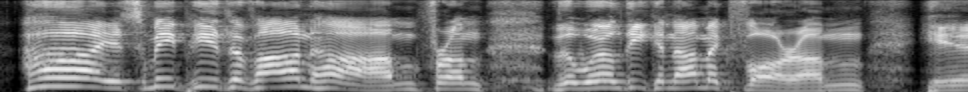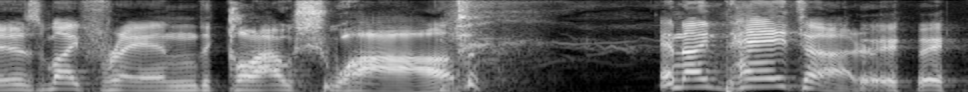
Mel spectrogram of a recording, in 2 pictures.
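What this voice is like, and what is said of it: Made-up foreign accent. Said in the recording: “What accent is this exactly? ... I don't know exactly. Just making it up as I go. ... his accent”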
